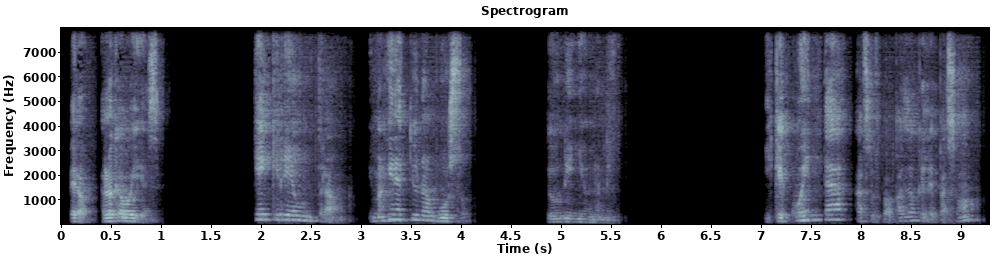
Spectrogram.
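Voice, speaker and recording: A man giving a reflective, faith-based counseling talk. He shifts between lively bursts that act out panicked reactions and a gentle, reassuring tone. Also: medium pitch. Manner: animated, acts out panicked reactions in quick bursts; gentle, reassuring when voicing comfort. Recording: roomy sound, voice from a distance.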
